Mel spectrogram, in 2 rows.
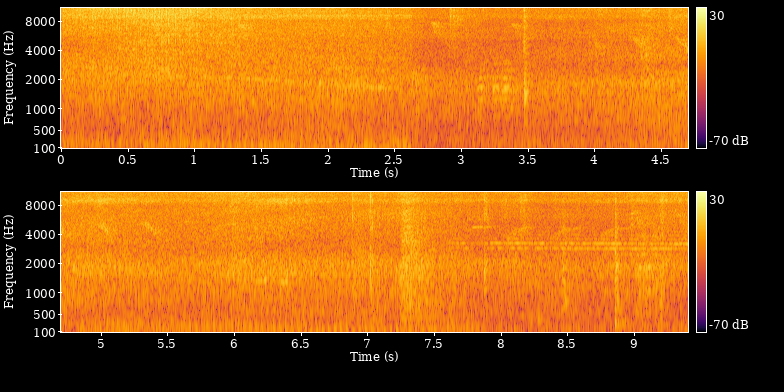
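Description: Toyota Sienta 1.5-litre four-cylinder engine idling steadily under the raised hood. Two sharp clicks near the end as the hood prop rod is set.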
